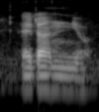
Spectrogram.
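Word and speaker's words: ragni: कीड़े इसके बाद में रान य हो मकड़ी तो मकड़ी को बोलते हैं रान जो जी है वो साइलेंट रहता है और बहुवचन है तो रानी जी साइलेंट रहेगा और ओ की जगह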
